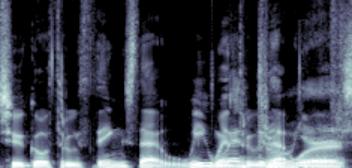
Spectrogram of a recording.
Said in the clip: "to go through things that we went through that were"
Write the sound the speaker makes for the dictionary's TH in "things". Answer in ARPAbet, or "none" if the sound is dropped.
TH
